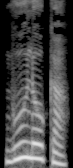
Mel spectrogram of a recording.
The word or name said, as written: ಭೂಲೋಕ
